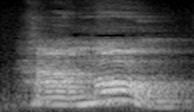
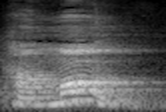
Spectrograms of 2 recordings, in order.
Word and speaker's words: jamón: Jamón. It ends in an S. It would have been jamón. But it's so, if that we don't pronounce it that way, jamón.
